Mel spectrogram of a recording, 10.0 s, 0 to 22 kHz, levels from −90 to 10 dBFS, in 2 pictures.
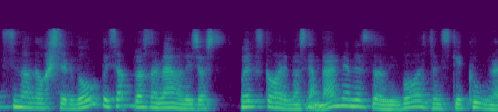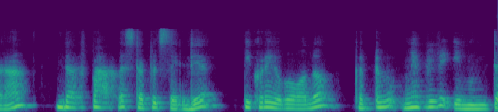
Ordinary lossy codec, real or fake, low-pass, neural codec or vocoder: AAC, 64 kbps; fake; 7.2 kHz; codec, 16 kHz, 0.5 kbps, FunCodec, trained on Chinese and English, 25 frames a second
